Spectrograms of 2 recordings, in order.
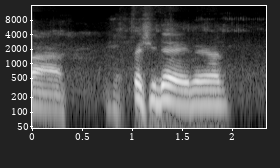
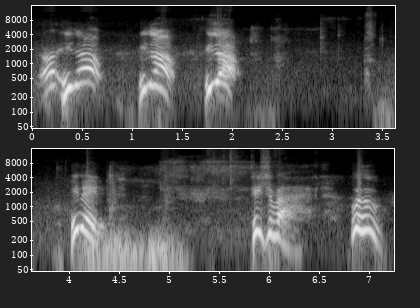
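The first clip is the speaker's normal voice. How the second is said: excited cheer; 9 semitones higher than usual. Real, not acted. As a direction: celebrate the fish swimming off. Fish released, swims away.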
